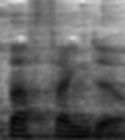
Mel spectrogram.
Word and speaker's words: Pathfinder: menu fenêtre pas facteur ça se prononce pas finder ainsi vous pouvez pour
